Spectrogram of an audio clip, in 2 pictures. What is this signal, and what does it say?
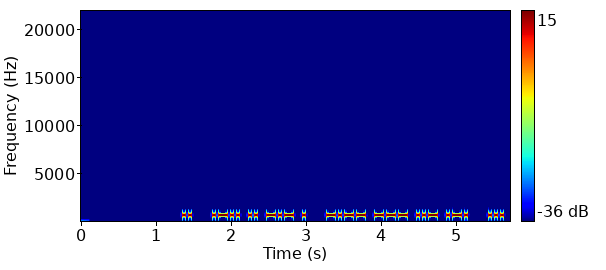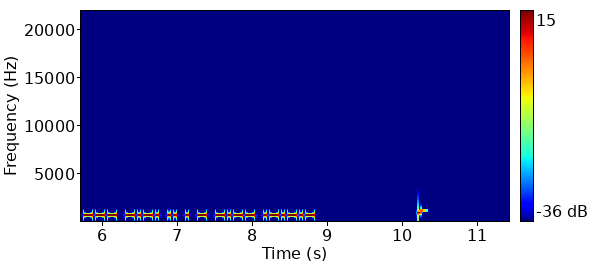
Morse code, heard as a keyed tone, about 32 wpm, 700 Hz. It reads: I LIKE YOUR SOCIETY.
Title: Sentences from Top 1000 Words - Review Part 4 - 30wpm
